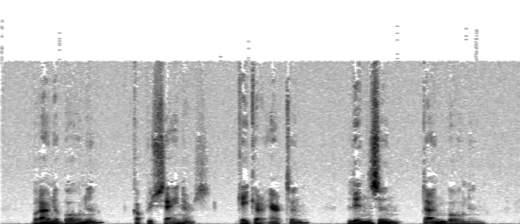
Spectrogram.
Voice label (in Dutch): "bruine bonen", Dutch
